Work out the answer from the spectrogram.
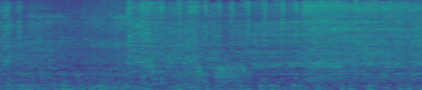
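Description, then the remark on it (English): A power ice auger's small gas engine runs loudly and steadily inside an ice house, drilling down through a hole in the floor into the ice; a rough, buzzing rumble with rapid low pulsing and a hissy upper edge throughout, with no voices. “Without thinking, I grabbed my power out from the corner.”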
